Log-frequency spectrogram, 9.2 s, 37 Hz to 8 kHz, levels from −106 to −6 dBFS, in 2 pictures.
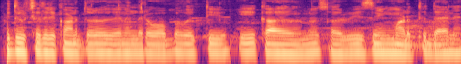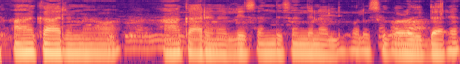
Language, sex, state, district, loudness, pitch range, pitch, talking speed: Kannada, male, Karnataka, Belgaum, -21 LUFS, 100-105 Hz, 100 Hz, 110 wpm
